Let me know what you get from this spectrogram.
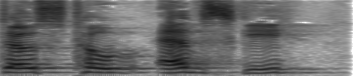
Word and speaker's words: Dostoevsky: Chapter 5 of Dostoevsky, nailed it, his novel, The Brothers Karamazov, is an updated examination of the temptation of Jesus.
